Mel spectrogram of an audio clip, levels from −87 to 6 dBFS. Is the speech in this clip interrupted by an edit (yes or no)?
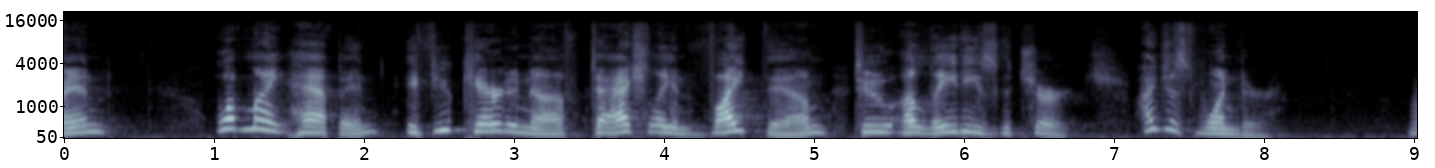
yes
